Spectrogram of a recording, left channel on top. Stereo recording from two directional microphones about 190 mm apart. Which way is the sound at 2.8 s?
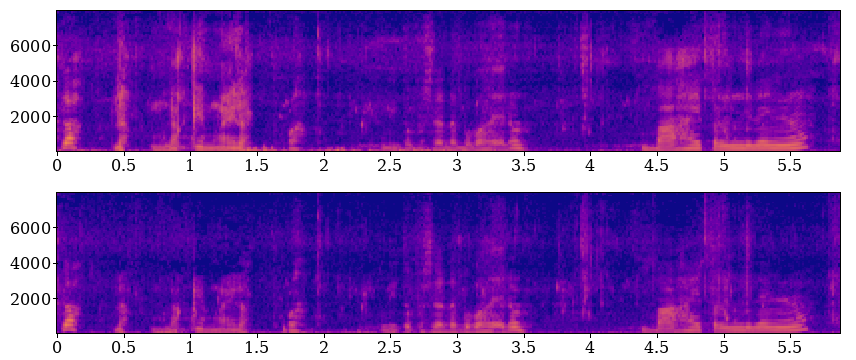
25° right (ahead or behind).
